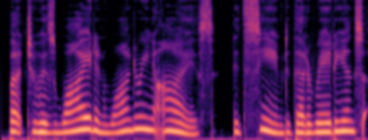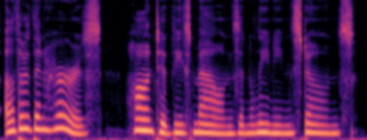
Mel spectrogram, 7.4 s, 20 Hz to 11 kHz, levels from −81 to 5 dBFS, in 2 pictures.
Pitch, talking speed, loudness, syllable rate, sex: 220 Hz, 170 wpm, -16 LUFS, 4.8 syllables/s, female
